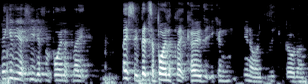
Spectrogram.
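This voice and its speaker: Talking at a very fast pace with a Scottish accent, a man has a high pitch and ordinary pitch variation. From Scotland. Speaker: conference speaker, software developer. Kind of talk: conference talk.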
